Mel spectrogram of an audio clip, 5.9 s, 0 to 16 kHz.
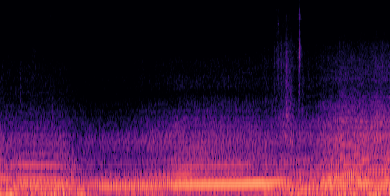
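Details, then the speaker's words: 2018 Jeep Grand Cherokee Trackhawk, water-damaged, with replacement engine after a cracked piston and damaged cylinder wall; smooth steady V8 rumble rising and easing with throttle on the road, no knocks or misses, codes cleared and none returned. "we cleared all the codes and took it out put some miles on it none of the codes came back so that's a really good sign we've got everything hooked up right and the engine's running like we wanted to"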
